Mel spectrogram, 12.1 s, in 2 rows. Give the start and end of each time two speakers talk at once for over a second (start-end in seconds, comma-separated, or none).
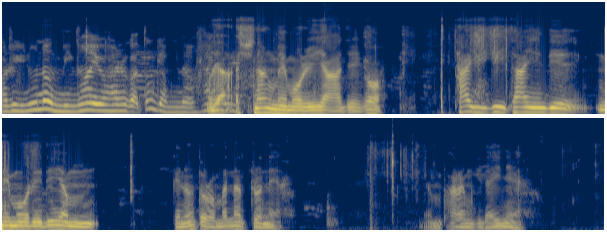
none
